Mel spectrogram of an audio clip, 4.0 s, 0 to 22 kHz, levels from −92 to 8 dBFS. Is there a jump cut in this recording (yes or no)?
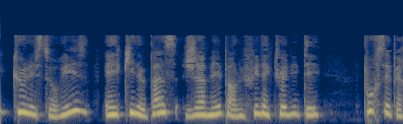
yes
